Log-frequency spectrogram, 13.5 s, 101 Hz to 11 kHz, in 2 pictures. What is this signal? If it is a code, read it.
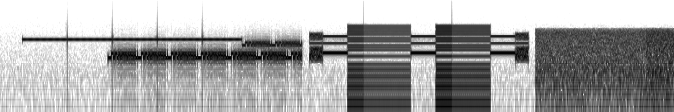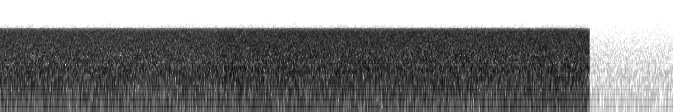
Dial-up modem handshake (V.34 or later), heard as a whistle, warbles, then hiss.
